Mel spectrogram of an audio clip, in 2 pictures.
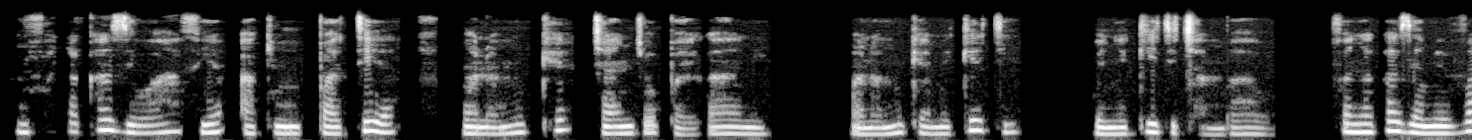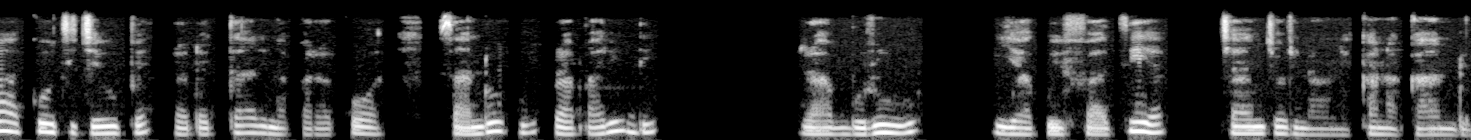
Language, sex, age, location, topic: Swahili, female, 36-49, Kisumu, health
